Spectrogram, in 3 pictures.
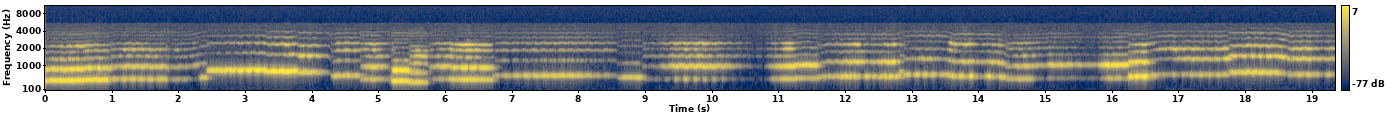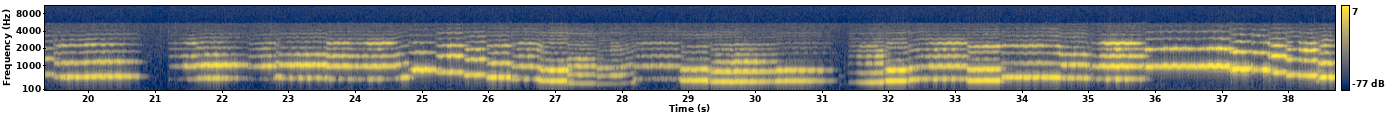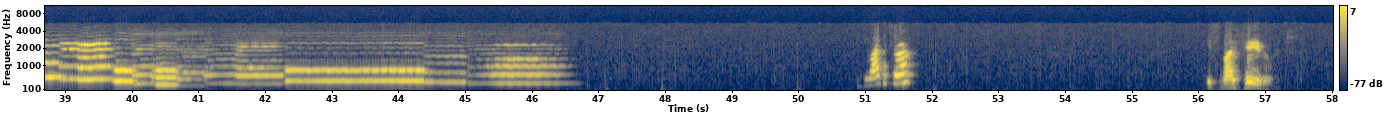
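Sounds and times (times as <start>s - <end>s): solo violin slow melody: 0.0s - 46.7s.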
